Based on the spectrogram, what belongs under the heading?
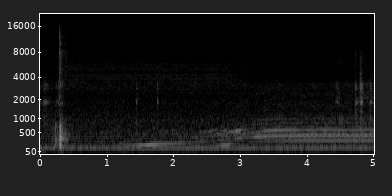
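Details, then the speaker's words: Restored Emerson 45641 "Longnose" fan, started up. Low hum at switch-on, then a tone that climbs and settles; slight startup buzz that went away once running, normal and harmless. "you might have heard just a little bit of buzzing when it was starting up, but now that it's running, that went away."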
